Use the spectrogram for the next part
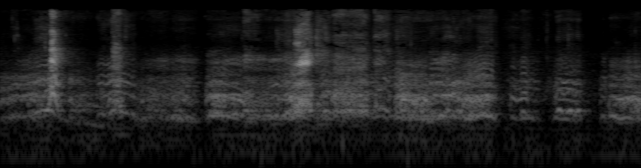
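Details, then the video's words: Playing puppies growl and bark in a steady, noisy tussle, with sharp high yaps at about half a second, one second and three seconds over a continuous rough snarling. "puppys play around"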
